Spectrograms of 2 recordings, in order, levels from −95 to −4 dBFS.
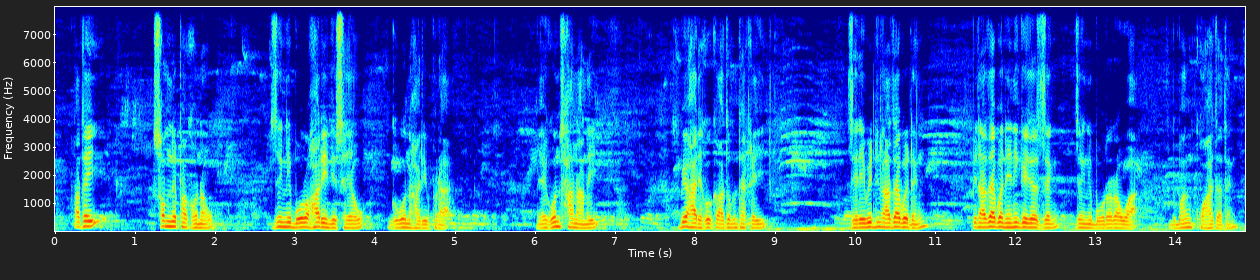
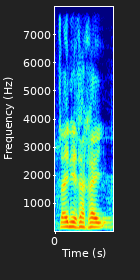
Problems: low volume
